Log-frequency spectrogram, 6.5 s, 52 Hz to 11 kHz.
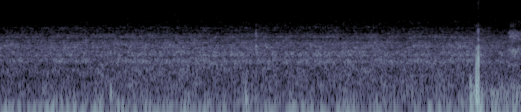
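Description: Faint steady hiss of a MacBook's cooling fan running flat out at about 7,000 RPM, a sign that the CPU is running hot at around 210°F.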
